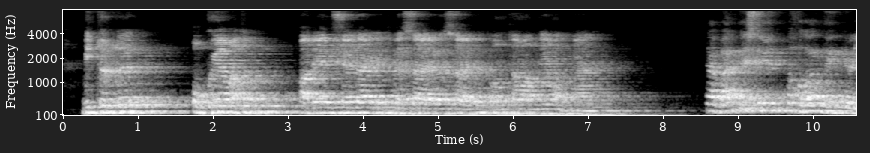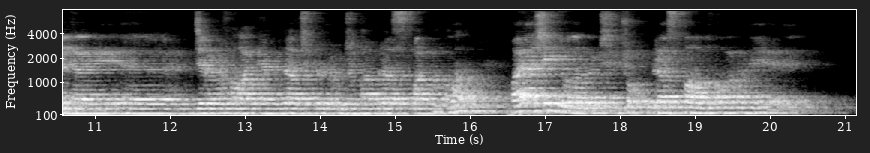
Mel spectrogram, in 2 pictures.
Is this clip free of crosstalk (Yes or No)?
Yes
